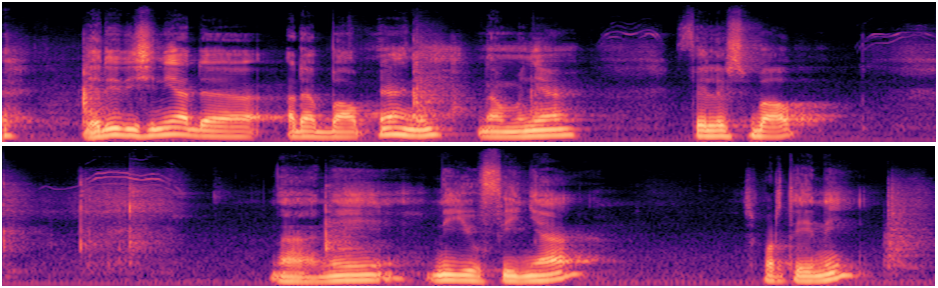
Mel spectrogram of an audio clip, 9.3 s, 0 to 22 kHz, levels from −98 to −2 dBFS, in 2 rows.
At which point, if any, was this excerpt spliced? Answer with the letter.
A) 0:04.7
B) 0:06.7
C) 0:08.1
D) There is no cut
A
